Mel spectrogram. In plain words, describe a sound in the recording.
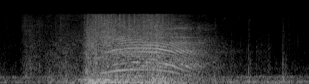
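A fiery burst roars and whooshes.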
